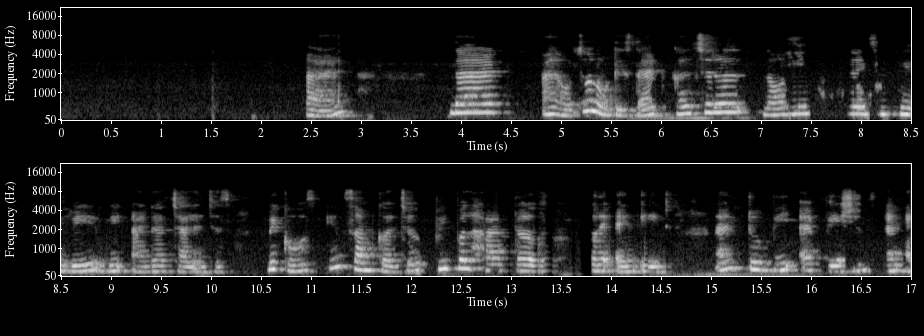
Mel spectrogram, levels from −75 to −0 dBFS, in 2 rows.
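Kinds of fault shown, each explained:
speech suppressed in double talk: The talker's level sinks while a second voice is active, likely because the echo canceller clamped down during simultaneous talk. There is a slight dip near 6.0 s and a deep one from 7.27 to 8.45 s, about 25 dB down. On a waveform the envelope visibly caves in there, and on a spectrogram the harmonics fade.
other side's voice leaking through: Brief, faint scraps of a different voice appear between 7.27 and 8.61 s, sitting roughly 15 to 40 dB below the main speech. The loudest scrap is around 7.95 to 8.26 s. On a spectrogram these look like weak, separate harmonic traces in and just after the suppressed stretch.
repeated packet loss (robotic sound): From 12.73 to 14.64 s, over a dozen short holes are patched by stretching the preceding sound, and the longest lasts 116 ms. The result is choppy, with pieces missing. A spectrogram shows smeared, frozen harmonic blocks and abrupt breaks, and the waveform shows repeated, regular-looking segments.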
